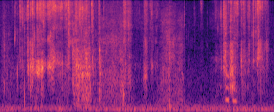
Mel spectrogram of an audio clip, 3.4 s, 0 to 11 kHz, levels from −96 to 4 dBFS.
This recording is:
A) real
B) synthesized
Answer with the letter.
B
